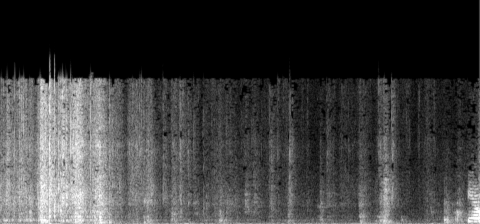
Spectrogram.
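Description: Crinkling of packaging as small Christmas decorations are taken out and handled, dense for about the first two seconds, then sparser and fainter.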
